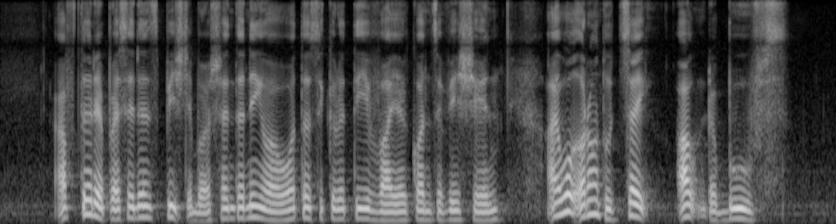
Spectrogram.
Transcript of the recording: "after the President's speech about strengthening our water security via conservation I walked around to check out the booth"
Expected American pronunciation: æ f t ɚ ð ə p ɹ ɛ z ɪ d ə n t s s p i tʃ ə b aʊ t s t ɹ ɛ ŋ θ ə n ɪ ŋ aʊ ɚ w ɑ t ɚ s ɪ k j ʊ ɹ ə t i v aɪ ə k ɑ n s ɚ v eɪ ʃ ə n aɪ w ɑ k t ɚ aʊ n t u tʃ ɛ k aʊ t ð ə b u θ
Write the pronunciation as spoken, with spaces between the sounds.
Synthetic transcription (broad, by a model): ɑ f t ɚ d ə p ɹ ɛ s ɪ d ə n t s s p i tʃ ə b aʊ t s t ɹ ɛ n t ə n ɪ ŋ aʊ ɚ w ɑ t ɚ s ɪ k j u ɹ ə t i v aɪ ə k ɑ n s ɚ v eɪ ʃ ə n aɪ w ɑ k ɚ aʊ n t u tʃ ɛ k aʊ t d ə b u s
